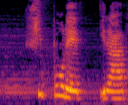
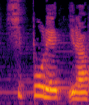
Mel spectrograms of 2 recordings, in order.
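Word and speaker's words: 쉽볼렛: 만일 아니라 하면 그에게 이르기를 휘뽈랩이라 발음하라 하여 에브라임 사람이 그렇게 바로 발음하지 못하고 싯볼에이라 발음하면 길라앗 사람이 곧 그를 잡아서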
